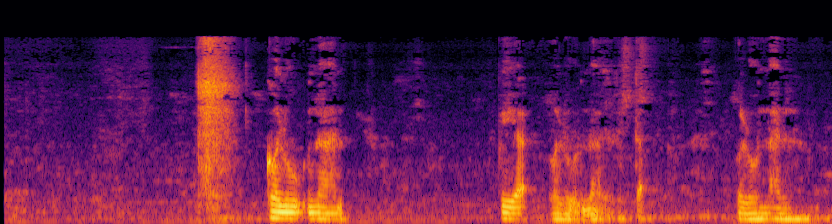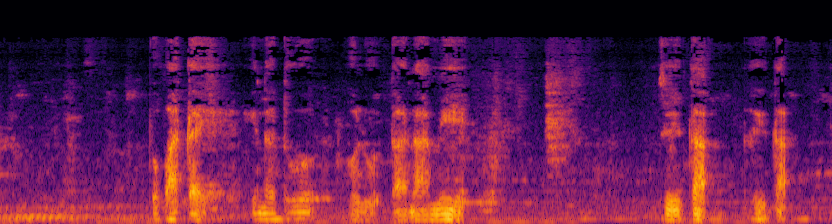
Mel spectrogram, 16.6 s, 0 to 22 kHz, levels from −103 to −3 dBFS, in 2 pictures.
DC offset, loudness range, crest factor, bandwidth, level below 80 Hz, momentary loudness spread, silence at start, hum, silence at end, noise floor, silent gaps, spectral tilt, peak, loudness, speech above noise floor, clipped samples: under 0.1%; 9 LU; 22 dB; 11.5 kHz; -38 dBFS; 22 LU; 0.05 s; none; 0.25 s; -49 dBFS; none; -5.5 dB/octave; 0 dBFS; -21 LUFS; 29 dB; under 0.1%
